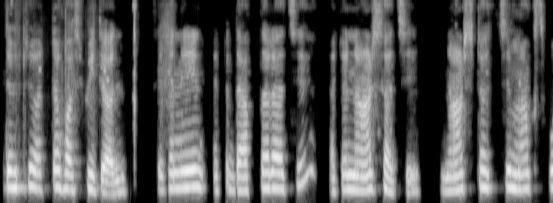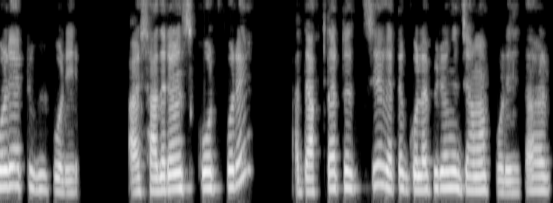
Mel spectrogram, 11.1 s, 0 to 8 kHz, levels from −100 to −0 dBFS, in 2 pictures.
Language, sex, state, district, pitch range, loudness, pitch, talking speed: Bengali, female, West Bengal, Dakshin Dinajpur, 205-240 Hz, -16 LUFS, 225 Hz, 175 wpm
